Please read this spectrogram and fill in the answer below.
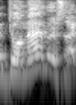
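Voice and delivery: ordinary delivery

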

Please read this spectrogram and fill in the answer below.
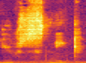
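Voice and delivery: hushed, soft whisper under the breath. At breakfast, to his sister who just told on him; whispered. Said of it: "John whispered".

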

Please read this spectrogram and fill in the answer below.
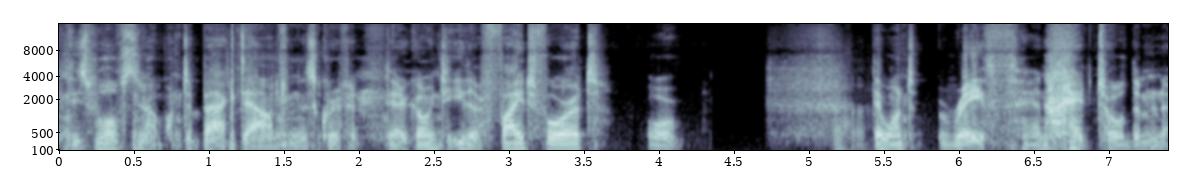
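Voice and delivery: low, hushed half-whisper. A player half-whispers to a character so the wolves cannot hear, half-whispering. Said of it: "this is a whisper".

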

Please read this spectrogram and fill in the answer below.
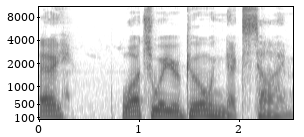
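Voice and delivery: low, forced gruff voice, almost put-on. Narrating a story, a stranger you ran into scolds you, in a low gruff voice. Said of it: "speak to you in a low and gruff voice".

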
